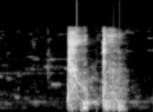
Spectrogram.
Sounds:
Cough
